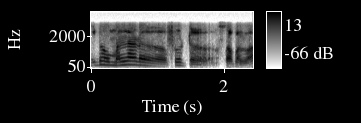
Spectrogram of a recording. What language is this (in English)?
Kannada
